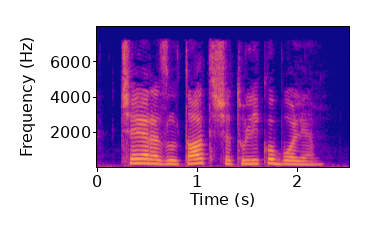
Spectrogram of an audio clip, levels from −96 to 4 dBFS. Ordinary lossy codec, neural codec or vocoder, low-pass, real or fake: MP3, 48 kbps; none; 7.2 kHz; real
